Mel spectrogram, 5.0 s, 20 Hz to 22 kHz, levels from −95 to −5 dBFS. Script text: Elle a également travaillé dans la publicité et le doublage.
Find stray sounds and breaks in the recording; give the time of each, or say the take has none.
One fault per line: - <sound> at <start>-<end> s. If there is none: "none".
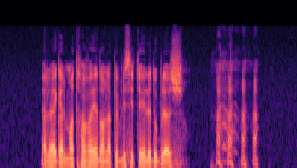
- laugh at 3.5-4.3 s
